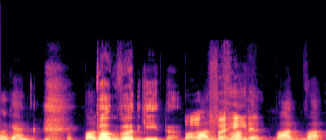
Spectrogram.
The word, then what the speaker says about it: Bhagavad Gita: he's always like, you should read the Bhagavad Gita. You should read that. And he always mispronounces it, but he never looks at me when he does Oh, it.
